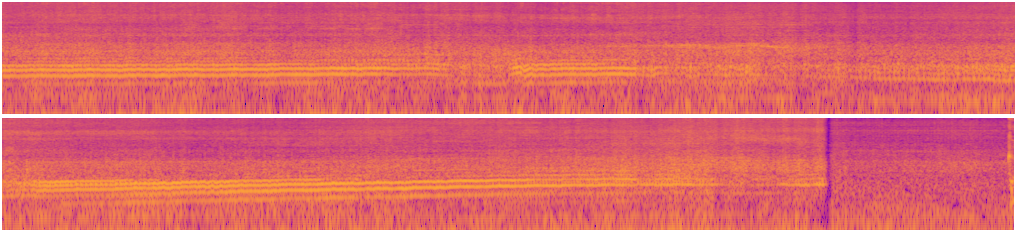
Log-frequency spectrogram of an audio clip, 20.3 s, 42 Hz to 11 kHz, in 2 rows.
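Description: KTM Duke 200's single-cylinder engine running as the bike rides along, over a heavy low rush of wind on the microphone. Its pitch dips and recovers about five seconds in, drops again around ten seconds in, then climbs steadily for several seconds as the bike accelerates.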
